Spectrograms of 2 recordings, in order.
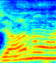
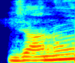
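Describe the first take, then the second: First: The final vowel is a short u sound. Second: The final vowel is a long u sound. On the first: The speaker calls it right. "ये ये जानू है" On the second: The speaker calls it wrong. "जानू ये बड़ाऊ की मात्रा नहीं है, जानू नहीं है"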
